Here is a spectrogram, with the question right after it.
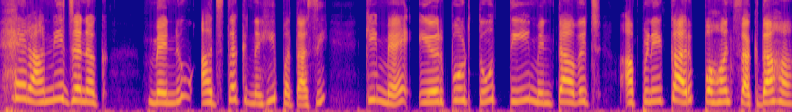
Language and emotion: Punjabi, surprised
